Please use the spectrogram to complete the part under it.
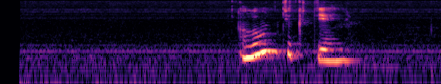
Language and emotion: Russian, neutral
